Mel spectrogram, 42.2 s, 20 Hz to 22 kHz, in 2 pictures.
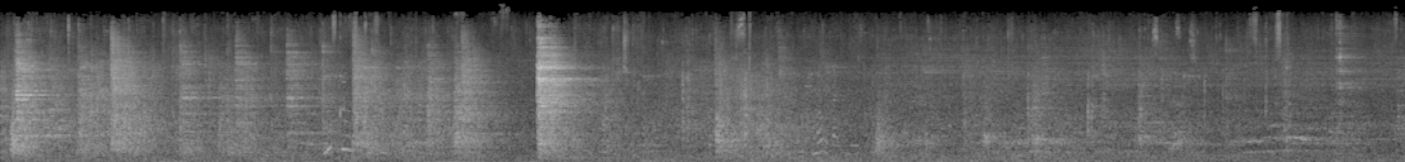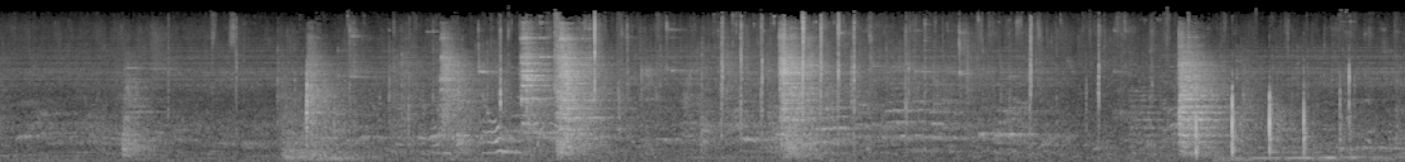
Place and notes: {"title": "Weber Street, Windhoek, Namibia - Construction of new NUST parking garage", "date": "2019-05-27 02:59:00", "latitude": "-22.57", "longitude": "17.08", "altitude": "1667", "timezone": "Africa/Windhoek"}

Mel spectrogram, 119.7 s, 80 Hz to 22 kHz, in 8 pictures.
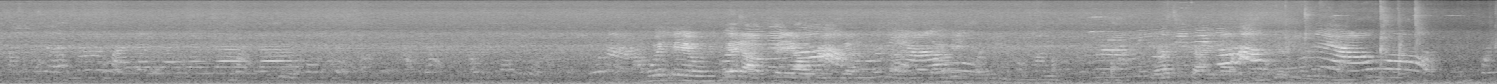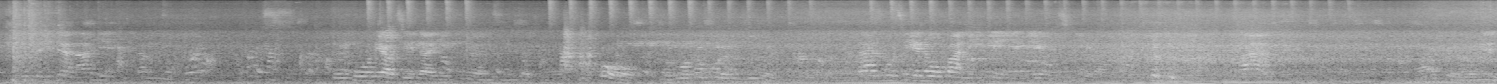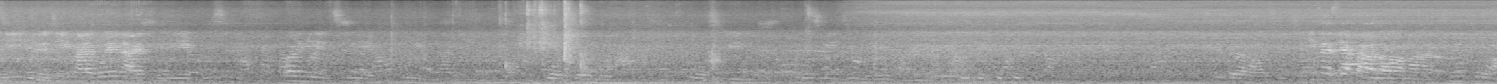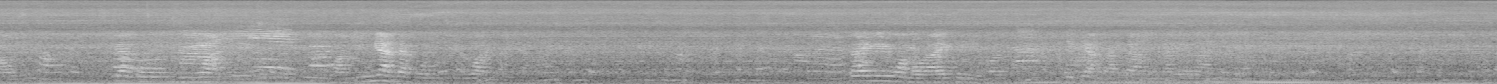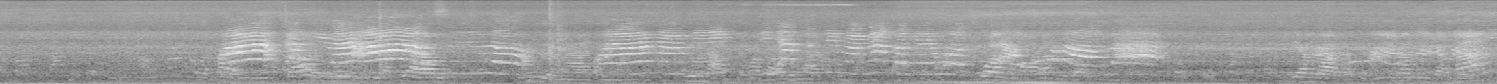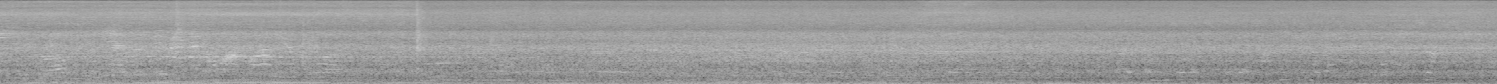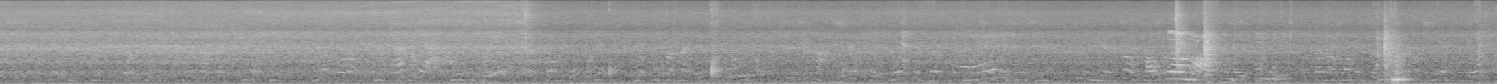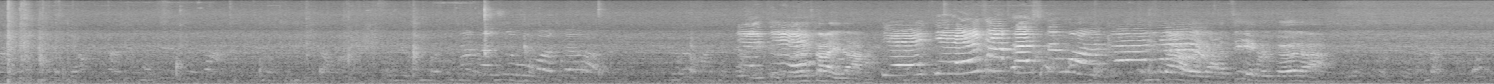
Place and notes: {"title": "Beitou - In the barber shop", "date": "2013-11-13 18:26:00", "description": "In the barber shop, Female hairdresser dialogue between customers, Barber's family from time to time, Binaural recordings, Zoom H6+ Soundman OKM II", "latitude": "25.14", "longitude": "121.50", "altitude": "23", "timezone": "Asia/Taipei"}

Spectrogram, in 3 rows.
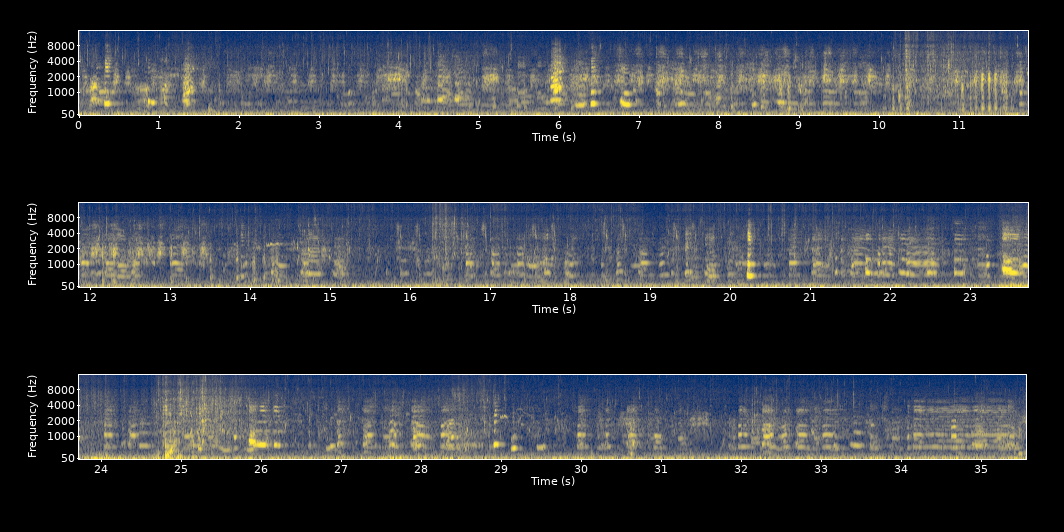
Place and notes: {"title": "Dumfries, UK - whooper swan soundscape ... sass ...", "date": "2022-01-31 16:40:00", "description": "whooper swan soundscape ... scottish water hide ... xlr sass on tripod to zoom h5 ... bird calls from ... teal ... moorhen ... mallard ... barnacle geese ... shoveler ... mallard ... jackdaw ... time edited unattended extended recording ... at 50:00 mins approx ... flock of barnacle geese over fly the hide ... time edited unattended extended recording ...", "latitude": "54.98", "longitude": "-3.48", "altitude": "8", "timezone": "Europe/London"}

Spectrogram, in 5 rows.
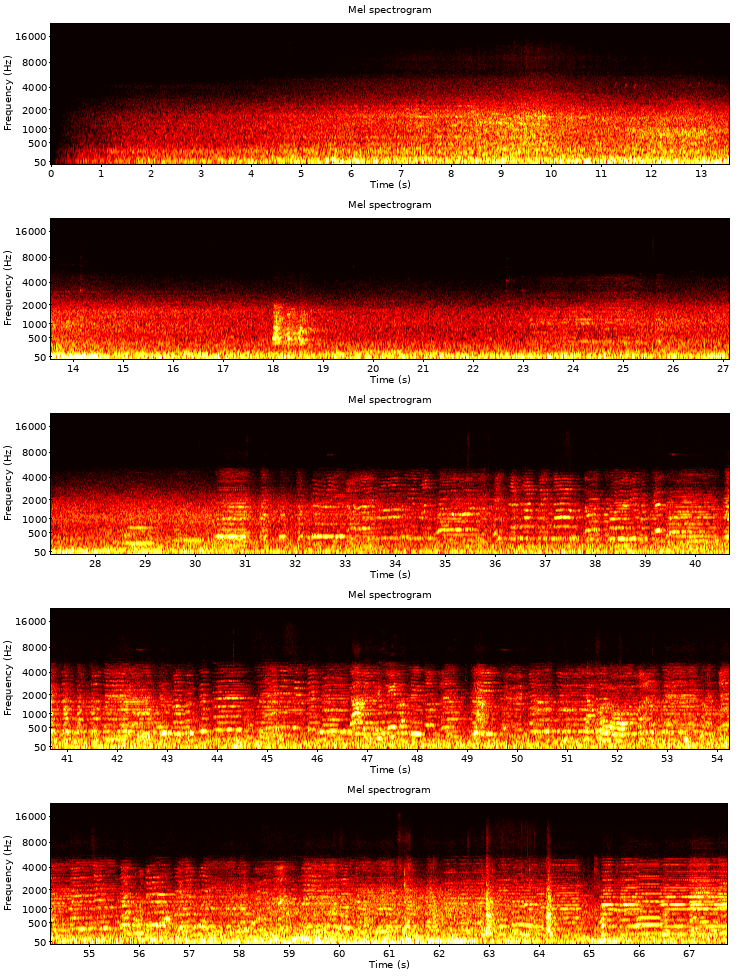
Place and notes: {"title": "Hamm Westen, Germany - Elke Peters Ständchen", "date": "2014-10-06 08:53:00", "description": "… Elke Peters stands on her balcony, plays accordion and sings… the sounds bounce of from the walls between the houses… travelling through the yards… also to the neighbor whose birthday is to be celebrated…", "latitude": "51.67", "longitude": "7.80", "altitude": "65", "timezone": "Europe/Berlin"}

